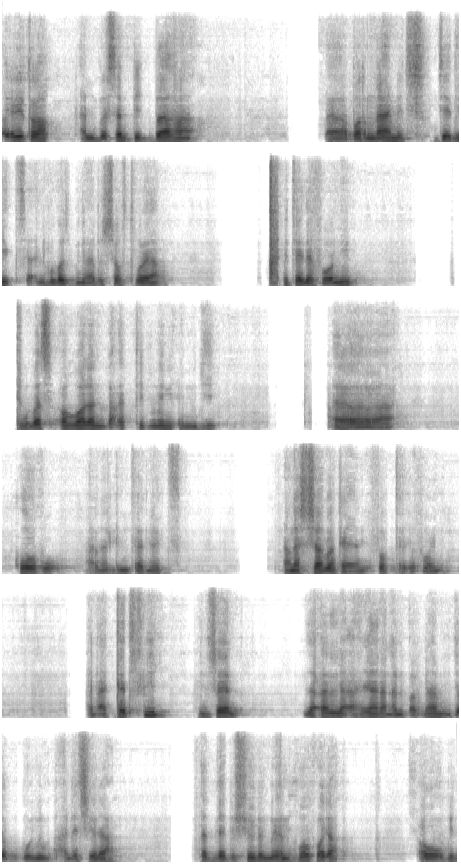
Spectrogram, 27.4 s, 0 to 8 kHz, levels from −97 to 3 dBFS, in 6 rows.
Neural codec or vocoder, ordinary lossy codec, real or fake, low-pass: codec, 16 kHz in and 24 kHz out, 0.6 kbps, FireRedTTS-2 codec; none; fake; 7.2 kHz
